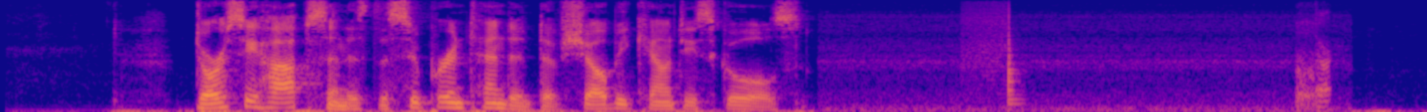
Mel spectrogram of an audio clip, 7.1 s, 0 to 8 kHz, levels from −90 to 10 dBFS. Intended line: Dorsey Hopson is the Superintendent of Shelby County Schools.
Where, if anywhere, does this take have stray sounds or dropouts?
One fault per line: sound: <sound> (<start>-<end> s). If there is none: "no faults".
sound: thud (4.8-5.2 s)
sound: laugh (6.5-6.7 s)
